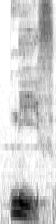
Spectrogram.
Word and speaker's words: Niamh: It's spelled Niamh. Neve, okay. Yeah.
